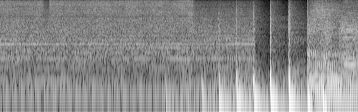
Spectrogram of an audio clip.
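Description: RichPen airbrush spraying paint with a steady hiss that stops about two and a half seconds in. Backing music with drum hits takes over near the end.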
